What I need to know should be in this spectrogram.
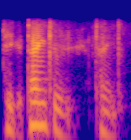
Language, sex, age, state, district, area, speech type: Punjabi, male, 30-45, Punjab, Kapurthala, urban, conversation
